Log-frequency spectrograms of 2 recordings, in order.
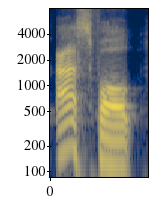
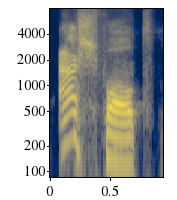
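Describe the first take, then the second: First: The word has its usual American pronunciation. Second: The word has a Canadian-style pronunciation. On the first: "say the word asphalt" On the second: "but they pronounce it asphalt"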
